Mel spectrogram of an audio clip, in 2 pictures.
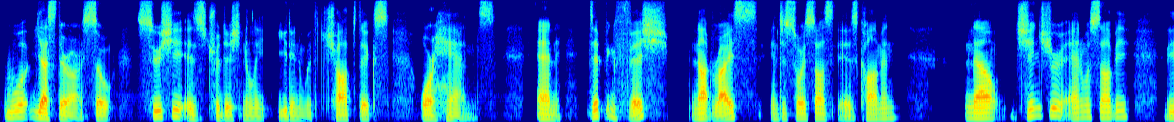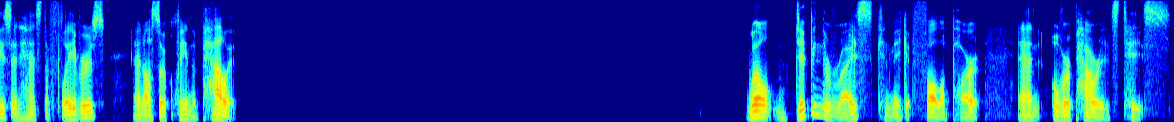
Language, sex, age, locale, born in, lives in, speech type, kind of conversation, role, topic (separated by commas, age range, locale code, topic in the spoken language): English, male, 20-24, en-US, United States, United States, read, expert-assistant, expert, What is the art of making sushi and its cultural importance?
